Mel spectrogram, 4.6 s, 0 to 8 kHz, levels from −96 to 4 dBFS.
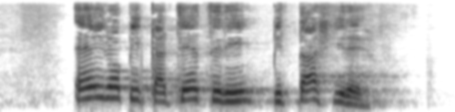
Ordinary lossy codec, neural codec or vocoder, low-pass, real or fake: AAC, 48 kbps; none; 7.2 kHz; real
